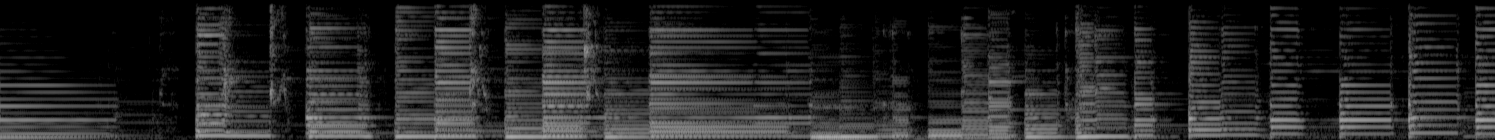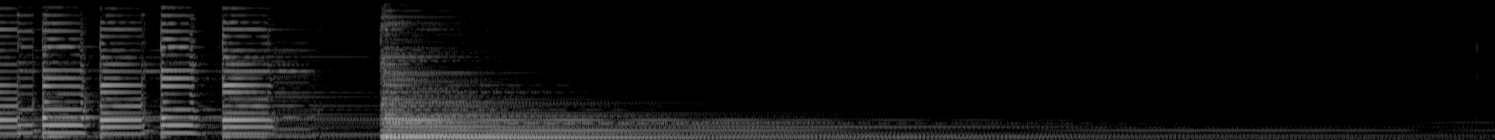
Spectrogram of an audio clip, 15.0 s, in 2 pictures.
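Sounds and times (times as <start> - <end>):
Harmony Patrician H1415 natural guitar playing: 0.0 - 14.9.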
